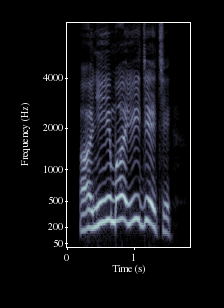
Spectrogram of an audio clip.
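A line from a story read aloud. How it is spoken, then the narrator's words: Exclamation. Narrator (Russian): воскликнул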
